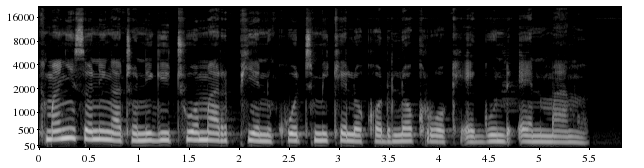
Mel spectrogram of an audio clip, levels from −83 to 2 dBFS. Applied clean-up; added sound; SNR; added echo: none; none; none; none.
